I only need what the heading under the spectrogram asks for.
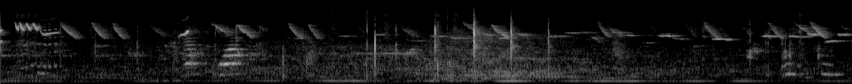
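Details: Tame brown prinia singing steadily in a full isian style: quick high chirps and short downslurred notes in loose bursts, with a low steady hum underneath and a few sharp clicks.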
